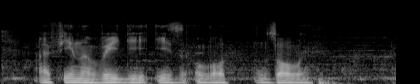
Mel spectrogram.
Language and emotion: Russian, neutral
